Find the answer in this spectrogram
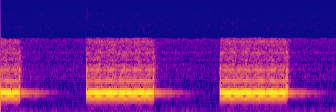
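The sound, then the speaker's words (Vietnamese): An outgoing telephone call rings unanswered, its ringing tone repeating as steady buzzing pulses about half a second long with short gaps between them, with no voices. “Điện thoại đổ chuông rất lâu, nhưng không thấy ai nghe máy.”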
